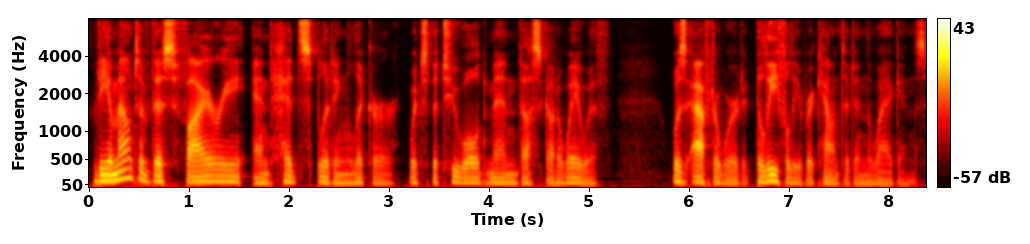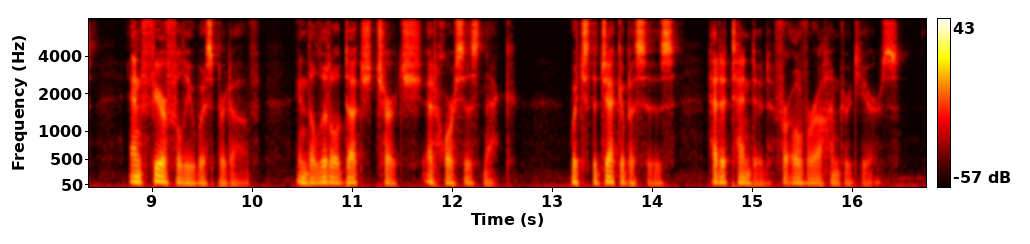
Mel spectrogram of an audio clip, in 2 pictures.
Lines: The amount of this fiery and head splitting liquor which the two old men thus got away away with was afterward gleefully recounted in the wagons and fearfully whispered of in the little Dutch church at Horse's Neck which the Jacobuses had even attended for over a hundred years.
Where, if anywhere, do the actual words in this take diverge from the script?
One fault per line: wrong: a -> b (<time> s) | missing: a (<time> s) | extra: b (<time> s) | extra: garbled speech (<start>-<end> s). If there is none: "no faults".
missing: away (4.9 s)
missing: even (14.7 s)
